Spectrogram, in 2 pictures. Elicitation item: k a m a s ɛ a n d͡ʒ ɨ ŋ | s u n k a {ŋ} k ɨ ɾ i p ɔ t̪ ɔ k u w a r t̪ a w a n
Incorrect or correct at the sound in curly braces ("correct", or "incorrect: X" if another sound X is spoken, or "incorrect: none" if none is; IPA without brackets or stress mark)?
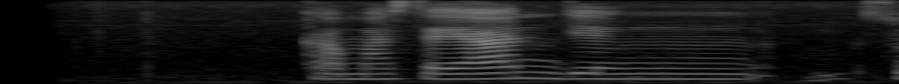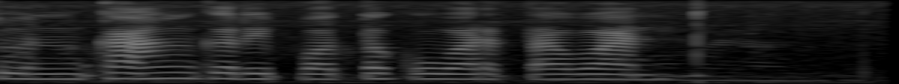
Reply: correct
